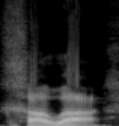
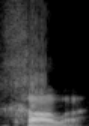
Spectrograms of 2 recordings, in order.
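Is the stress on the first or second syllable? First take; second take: second; first. First: The stress is on the second syllable. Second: The stress is on the first syllable.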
